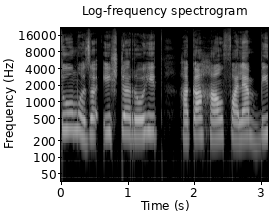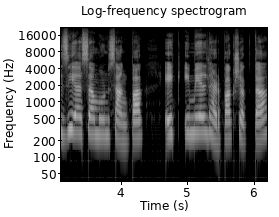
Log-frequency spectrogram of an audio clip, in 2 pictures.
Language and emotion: Goan Konkani, neutral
